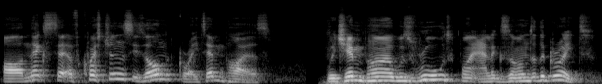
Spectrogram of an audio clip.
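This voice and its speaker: A man hosting a quiz, reading scripted questions and instructions to the player in a clearly enunciated presenter's delivery, with music behind him. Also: on the high side, lively intonation, moderate pace, a little mellow. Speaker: quiz show host. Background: background music.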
